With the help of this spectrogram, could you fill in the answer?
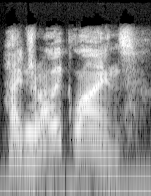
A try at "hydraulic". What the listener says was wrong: Okay, instead of hydro, it's hydra.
